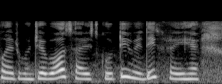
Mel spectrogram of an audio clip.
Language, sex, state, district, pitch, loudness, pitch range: Hindi, female, Himachal Pradesh, Shimla, 260 Hz, -15 LUFS, 250-300 Hz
